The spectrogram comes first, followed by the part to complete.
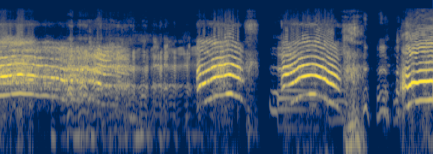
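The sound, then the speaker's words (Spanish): A voice imitates the police siren of a Jewish community's own police car: a long, loud, high-pitched wail, then several rising-and-falling whoops separated by short breaths, the tone sweeping up and down in sharp arcs. “Que es la, la sirena de ellos.”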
